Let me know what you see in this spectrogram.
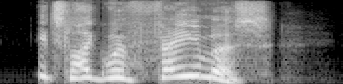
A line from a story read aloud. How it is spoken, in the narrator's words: Grace shrieked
